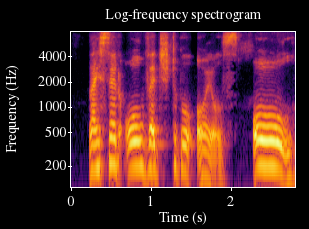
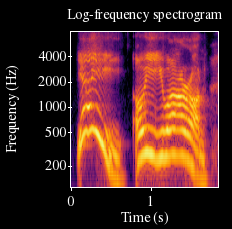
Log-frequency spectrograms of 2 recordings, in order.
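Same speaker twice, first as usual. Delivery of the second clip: high, loud happy yay; delighted yay; excited cheer; 6 semitones higher, 5 dB louder, slower than usual. Real, not acted. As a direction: cheer like good news just arrived. Viewer will catch her live.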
